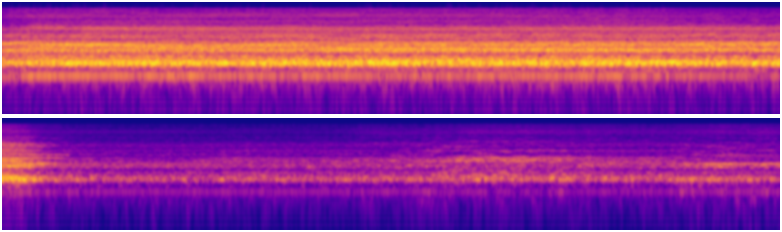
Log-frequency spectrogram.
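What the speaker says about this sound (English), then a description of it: "now let me dry this with my heat gun" A heat gun blows steadily over a journal page, a loud continuous whoosh for about eight seconds before it cuts out, leaving only faint room tone.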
